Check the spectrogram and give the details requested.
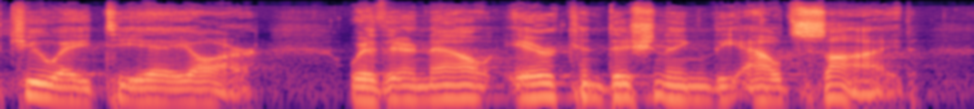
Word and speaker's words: Qatar: I'm not sure how you pronounce it. There's no U. It's Qatar, where they're now air conditioning the outside.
